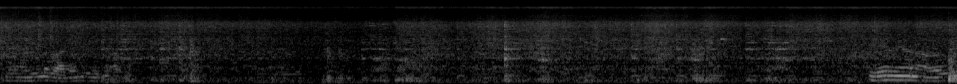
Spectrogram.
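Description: Okra is sautéed in a pan for a stir-fry, giving a faint steady sizzle with soft intermittent stirring scrapes while a voice speaks over it in places.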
